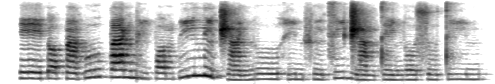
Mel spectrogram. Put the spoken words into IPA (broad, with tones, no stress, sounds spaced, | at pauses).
eː˨ ɗ ɔ˨ p ã˨ p uː˦ b a˦ ŋ b i˨ p ɔ˨ m p iː˦ n ɾ ĩ˨ t͡ʃ ã˨ ɲ uː˨ h i˨ m f ĩ˨ t͡s i˦ d͡ʒ ã˨ m t e˨ ɲ o˨ s u˨ t i˦ m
